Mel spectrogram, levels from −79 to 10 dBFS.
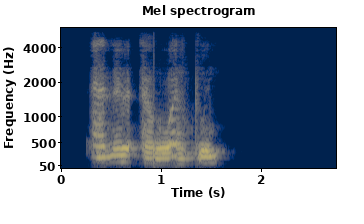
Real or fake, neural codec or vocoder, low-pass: fake; codec, 16 kHz in and 24 kHz out, 0.6 kbps, FireRedTTS-2 codec; 5.4 kHz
